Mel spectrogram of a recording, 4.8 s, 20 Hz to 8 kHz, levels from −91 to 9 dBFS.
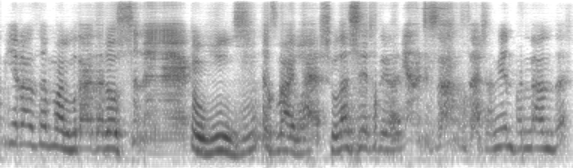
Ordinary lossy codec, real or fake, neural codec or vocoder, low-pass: none; fake; codec, 16 kHz, about 1 kbps, DyCAST, with the encoder's durations; none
